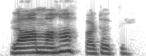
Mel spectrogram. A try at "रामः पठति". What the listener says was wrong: হ্যাঁ, আর ওই রামः একটা যে দীর্ঘ নিঃশ্বাস দরকার নেই আমাদের। রামः ব্যাস। রামः পঠতি। দীর্ঘ নিঃশ্বাসও ফেলতে হবে না, সিম্পল হকার উচ্চারণ করুন না, রামः পঠতি।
